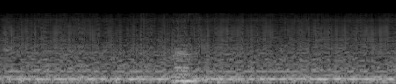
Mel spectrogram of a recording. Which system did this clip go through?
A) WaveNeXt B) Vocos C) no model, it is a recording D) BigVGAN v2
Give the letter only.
D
